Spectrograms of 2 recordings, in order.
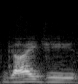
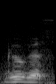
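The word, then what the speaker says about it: Gyges: this uh googas his name is often often pronounced gaiji's but i think the correct pronunciation is googas and there's a by the way there's an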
